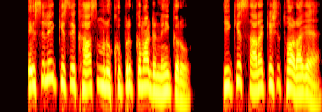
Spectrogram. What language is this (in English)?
Dogri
